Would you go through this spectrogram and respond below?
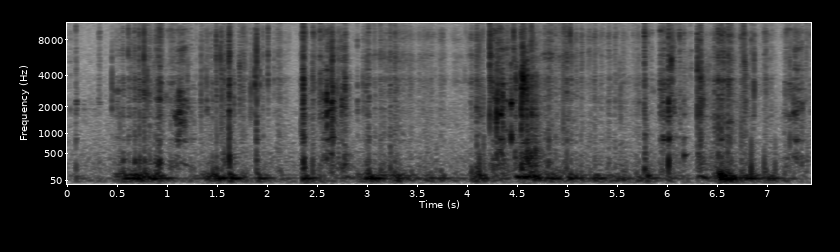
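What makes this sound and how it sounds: A solid pink bar of soap, held in the hand, is carved with a metal knife blade that scrapes off thick pink shavings. Repeated crunchy, tearing scrapes come in close strokes, each with a low dull body and a bright crackling edge.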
